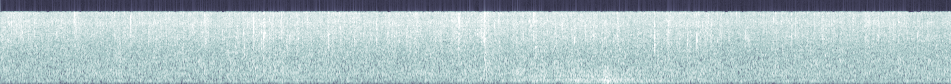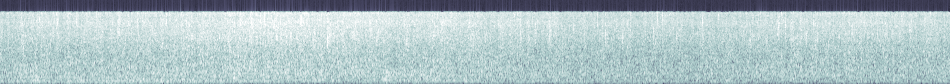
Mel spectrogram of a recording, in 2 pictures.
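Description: Steady heavy rain falling on wet ground and foliage, an even hiss of countless drops with no break.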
